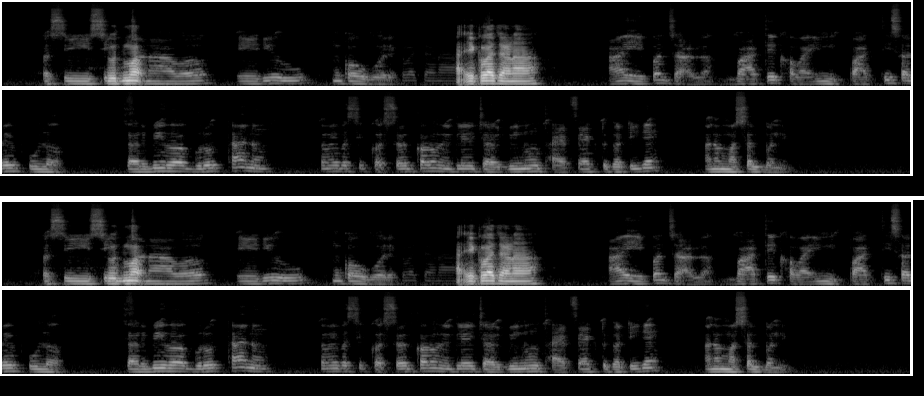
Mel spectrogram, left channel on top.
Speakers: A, on the right; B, on the left.
A: પછી સિંગ
B: દૂધમાં
A: ચણા આવ. એરયુ હું કવ ઊભો રે.
B: બ જણા
A: હા એ પણ ચાલ, ભાત એ ખવાય ની ભાત થી શરીર ફૂલ ચરબી વા ગ્રોથ થાય ને તમે પછી કસરત કરો ને એટલે ચરબી નું થાય ફેક્ટ ઘટી જાય અને મસલ બને.
B: <inaudible>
